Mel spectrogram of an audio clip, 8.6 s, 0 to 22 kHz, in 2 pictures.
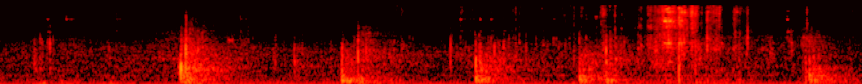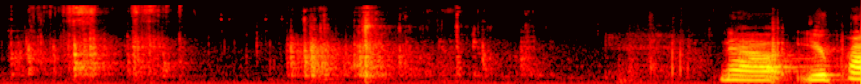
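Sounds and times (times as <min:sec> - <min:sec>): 
bunch of keys jangling and clinking: 0:02.0 - 0:07.2
speech: 0:08.0 - 0:08.6.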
